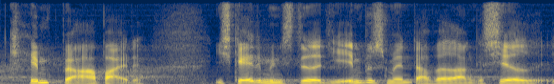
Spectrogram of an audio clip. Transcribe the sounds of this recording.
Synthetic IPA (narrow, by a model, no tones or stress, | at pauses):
kʰemb̥əɑ̈ːb̥ɑ̈ɪ̰d̥ə | isɡ̥ɛːɾ̥əminisd̥e̝̰ɐ̰ð̩ˠd̥iemb̥ðˠsmen̰d̥ɑhɑ̈ʋæɐðˠɑ̈ŋɡ̥æɕe̝̰ːɐð̞ˠ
